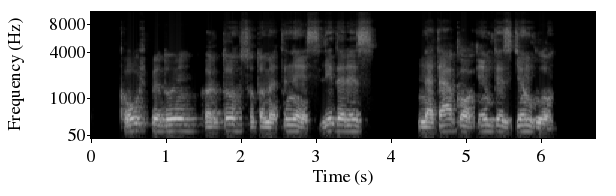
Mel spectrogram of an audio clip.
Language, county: Lithuanian, Tauragė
